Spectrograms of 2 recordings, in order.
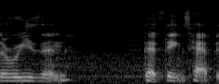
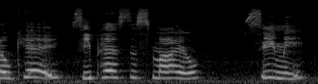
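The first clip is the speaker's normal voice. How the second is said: higher and softer, pleading; silent plea; 8 semitones higher, 3 dB quieter than usual. Retold or imitated. Woman silently begging a stranger for help, softly pleading. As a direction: beg to be seen, slowly. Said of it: "I'm looking at her almost to say".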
